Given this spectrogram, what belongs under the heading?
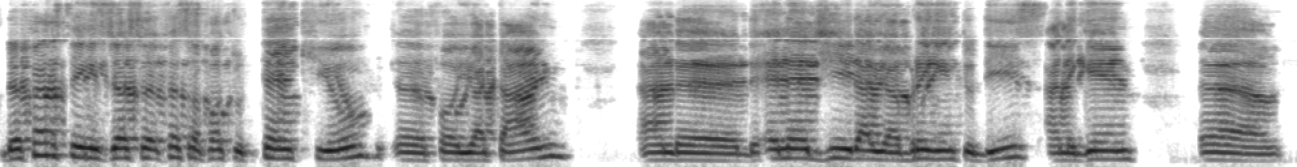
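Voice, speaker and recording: Halting Cameroonian man on a video call. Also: a little high, fairly bright tone. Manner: halting, many "uh"s, joking. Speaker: conference guest asking questions. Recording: dull lo-fi video call audio.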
